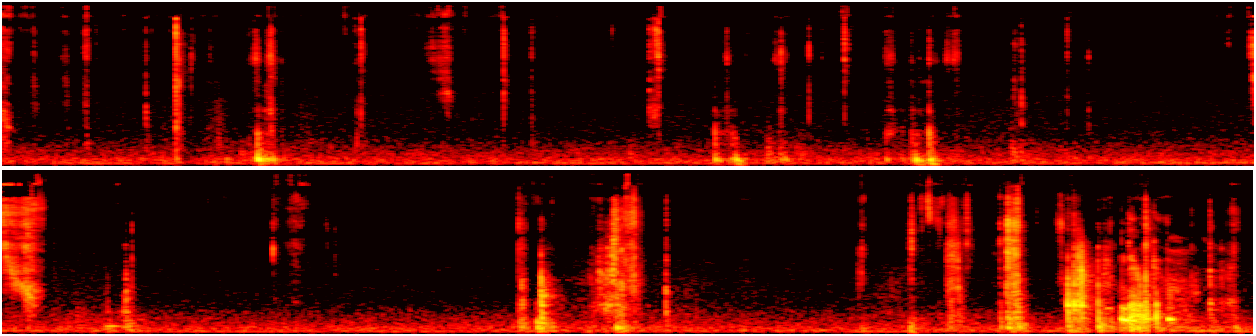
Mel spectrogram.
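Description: Clear adhesive tape being peeled and torn while planning a Hobonichi Cousin diary page, heard as scattered short scratchy rips and clicks close by, with quiet gaps and a busier cluster of tearing near the end.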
